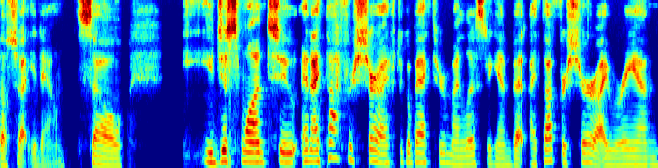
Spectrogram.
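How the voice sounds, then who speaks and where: The speaker is a woman with a moderate pace. Her pitch variation is ordinary. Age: 60s. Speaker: SMS marketing business consultant. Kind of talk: workshop Q&A.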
